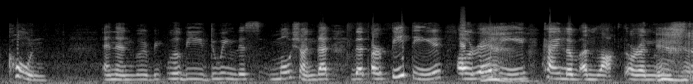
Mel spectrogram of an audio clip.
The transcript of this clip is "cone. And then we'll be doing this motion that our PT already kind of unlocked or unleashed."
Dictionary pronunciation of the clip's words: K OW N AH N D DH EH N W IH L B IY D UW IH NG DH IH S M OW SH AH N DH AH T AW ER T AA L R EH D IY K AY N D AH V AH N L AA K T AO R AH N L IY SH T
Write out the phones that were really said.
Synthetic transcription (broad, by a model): K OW N AH N D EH N W IH L B IY D UW IH NG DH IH S M OW SH AH N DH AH T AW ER T AA L R EH D IY K AY N D AH V AH N L AA K T AO R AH N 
